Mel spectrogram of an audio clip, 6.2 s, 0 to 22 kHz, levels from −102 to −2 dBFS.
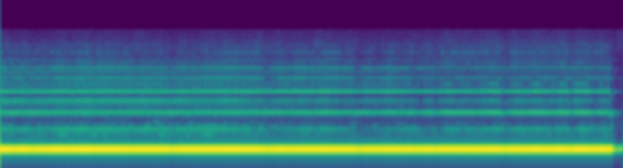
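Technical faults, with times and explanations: Nothing stood out on listening to this music clip.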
